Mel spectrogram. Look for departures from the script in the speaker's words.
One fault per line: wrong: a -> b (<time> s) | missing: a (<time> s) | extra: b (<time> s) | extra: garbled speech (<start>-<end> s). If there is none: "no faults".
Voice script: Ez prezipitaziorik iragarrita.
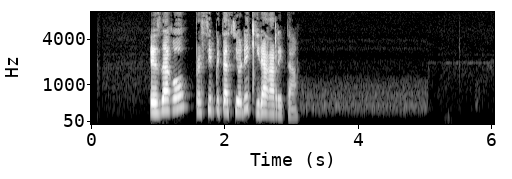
extra: dago (1.1 s)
